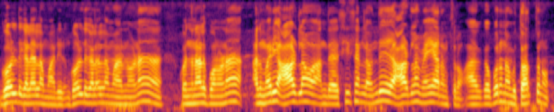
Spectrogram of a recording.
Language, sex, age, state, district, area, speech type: Tamil, male, 18-30, Tamil Nadu, Nagapattinam, rural, spontaneous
